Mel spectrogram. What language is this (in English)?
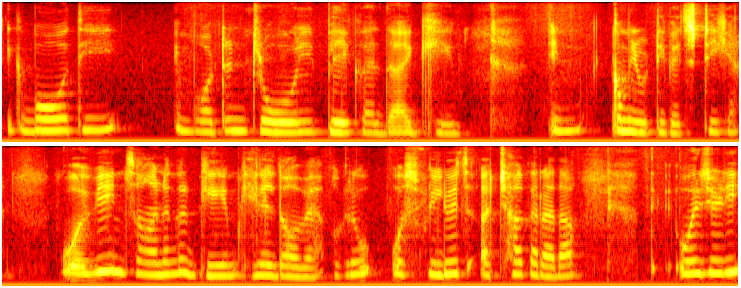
Dogri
